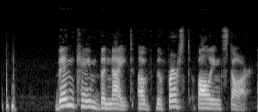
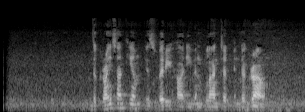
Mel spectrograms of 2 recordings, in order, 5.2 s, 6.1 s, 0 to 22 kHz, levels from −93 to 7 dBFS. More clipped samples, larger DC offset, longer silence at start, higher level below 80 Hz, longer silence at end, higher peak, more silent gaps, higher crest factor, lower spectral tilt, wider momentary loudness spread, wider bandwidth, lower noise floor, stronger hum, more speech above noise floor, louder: neither; neither; about the same, 0.1 s vs 0.2 s; about the same, -62 dBFS vs -58 dBFS; first, 0.25 s vs 0 s; about the same, -2 dBFS vs -2 dBFS; neither; about the same, 18 dB vs 22 dB; first, -7 dB/octave vs -5 dB/octave; second, 13 LU vs 23 LU; second, 7.8 kHz vs 11 kHz; first, -68 dBFS vs -48 dBFS; neither; first, 49 dB vs 25 dB; first, -19 LUFS vs -23 LUFS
